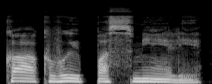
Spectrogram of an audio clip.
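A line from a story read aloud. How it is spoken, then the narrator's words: Through gritted teeth. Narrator (Russian): спросил сквозь зубы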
